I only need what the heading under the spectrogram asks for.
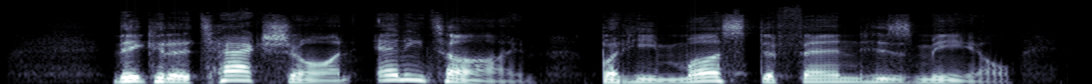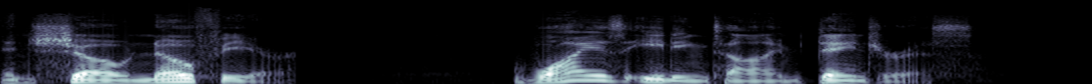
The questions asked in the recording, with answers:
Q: Why is eating time dangerous?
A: Eating time is dangerous because the wolves could attack Sean any time.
